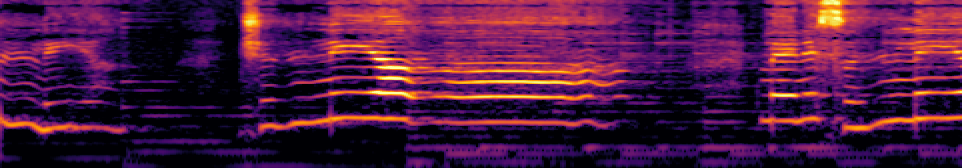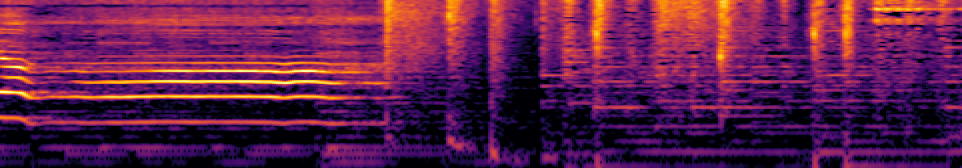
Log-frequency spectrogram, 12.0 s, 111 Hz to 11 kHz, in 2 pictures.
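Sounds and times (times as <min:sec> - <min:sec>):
karaoke backing music: 0:01.5 - 0:12.0.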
